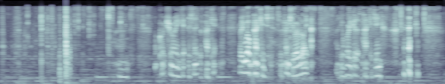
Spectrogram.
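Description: Crinkling and rustling of a small plastic packet being pulled open and handled, busiest in the second half, over faint steady background music.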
